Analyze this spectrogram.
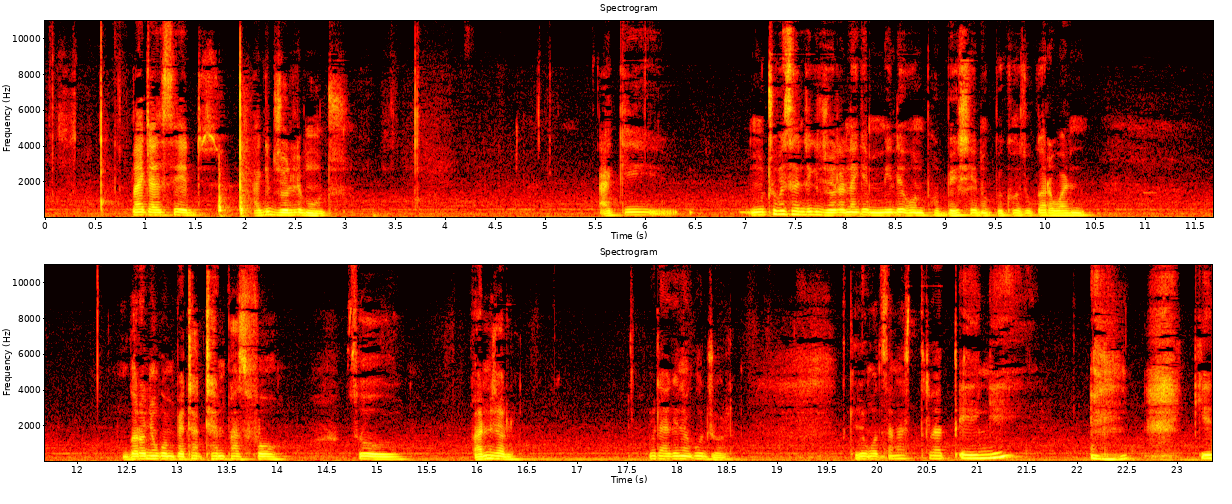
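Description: A young woman talks casually and close to a phone's microphone, with pauses.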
